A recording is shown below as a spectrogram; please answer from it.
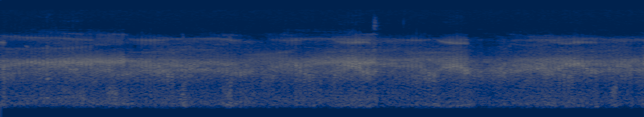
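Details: Many frogs calling together at a pond, their rasping trills merging into an unbroken, hissing chorus that rises briefly in volume near the middle and again toward the end.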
